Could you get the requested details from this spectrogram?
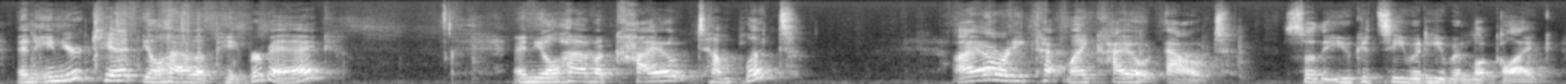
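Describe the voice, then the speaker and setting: A woman's voice: fairly low pitch, a bit bright. A woman hosting a children's library program, explaining stories and crafts to kids in simple step-by-step terms. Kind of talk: children's craft lesson and storytime talk.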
